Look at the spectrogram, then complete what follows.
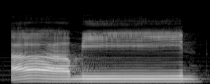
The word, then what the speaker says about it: Amin: seperti membaca Yasin dan mimnya enggak ditasdid enggak ya bukan bacanya ammin bukan nah itu namanya mimnya ditasydid ya tetap tapi apa enggak diasdid yaitu langsung Amin begitu Bukan Amin bukan nah ini bukan ya seperti itu tapi langsung Amin nah kurang lebih seperti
